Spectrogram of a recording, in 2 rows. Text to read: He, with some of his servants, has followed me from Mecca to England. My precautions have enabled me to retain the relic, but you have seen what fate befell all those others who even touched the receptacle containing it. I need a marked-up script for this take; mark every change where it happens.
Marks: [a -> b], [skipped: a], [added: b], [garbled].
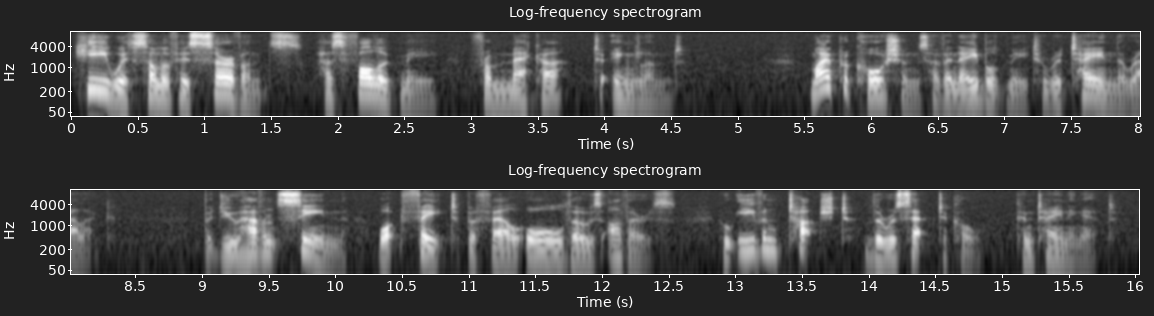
He, with some of his servants, has followed me from Mecca to England. My precautions have enabled me to retain the relic, but you [have -> haven't] seen what fate befell all those others who even touched the receptacle containing it.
